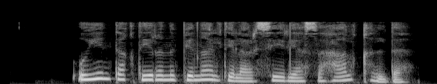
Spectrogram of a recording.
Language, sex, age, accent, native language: Uzbek, female, 25-34, Buxoro, Uzbek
